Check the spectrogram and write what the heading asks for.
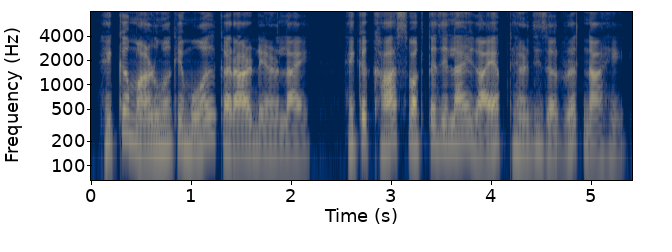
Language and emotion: Sindhi, neutral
